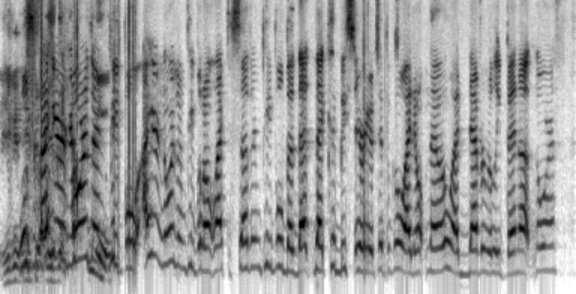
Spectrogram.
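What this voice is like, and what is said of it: Southern American accent. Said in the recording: “my accent ... my whole southern accent”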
